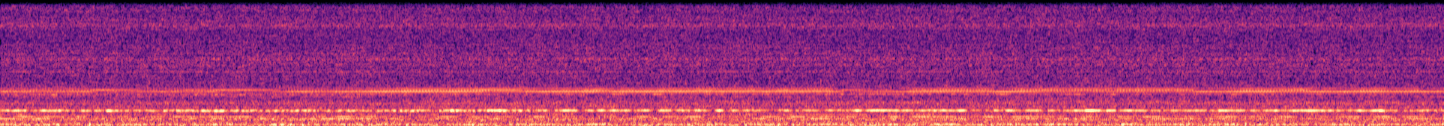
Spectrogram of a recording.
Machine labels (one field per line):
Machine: pump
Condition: normal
